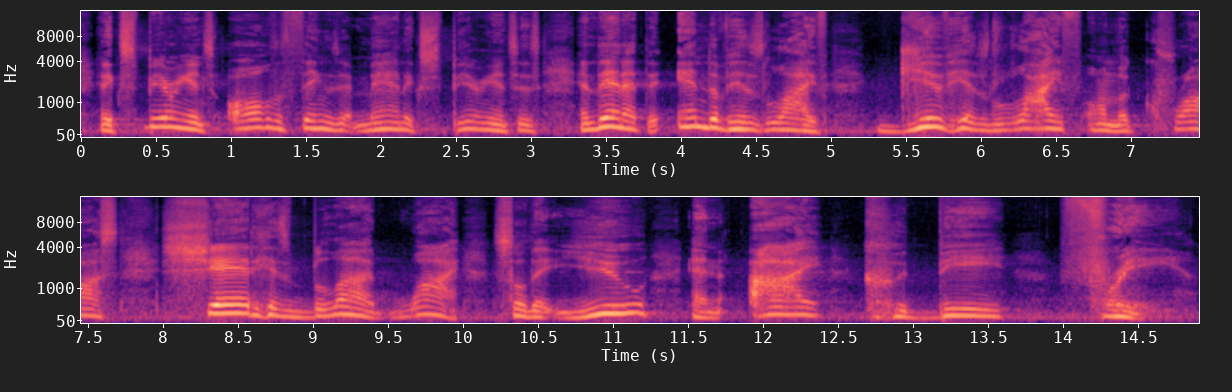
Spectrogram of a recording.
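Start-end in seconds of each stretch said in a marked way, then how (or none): 5.4-14.8 very slow, sinking to a whisper; slow solemn emphasis. Real, not acted. Preacher describing the cross, slow and hushed. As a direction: weigh each word, then whisper.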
